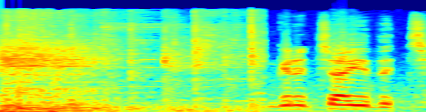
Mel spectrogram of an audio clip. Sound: loud hardcore music; gloves on pads

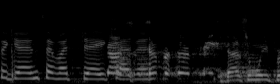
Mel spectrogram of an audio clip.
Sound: laughter

